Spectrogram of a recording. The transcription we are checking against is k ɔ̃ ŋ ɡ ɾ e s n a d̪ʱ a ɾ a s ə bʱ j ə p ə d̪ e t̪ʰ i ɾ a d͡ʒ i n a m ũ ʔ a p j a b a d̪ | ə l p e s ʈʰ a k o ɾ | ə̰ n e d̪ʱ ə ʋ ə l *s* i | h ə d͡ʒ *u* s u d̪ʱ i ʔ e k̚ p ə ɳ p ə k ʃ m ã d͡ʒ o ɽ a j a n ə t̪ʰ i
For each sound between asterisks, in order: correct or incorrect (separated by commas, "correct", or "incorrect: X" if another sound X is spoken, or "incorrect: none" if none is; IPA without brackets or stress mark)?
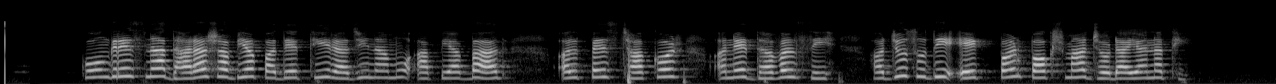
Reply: correct, correct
